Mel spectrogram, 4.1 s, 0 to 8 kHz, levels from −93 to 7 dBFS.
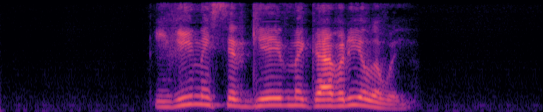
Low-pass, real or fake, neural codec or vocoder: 7.2 kHz; fake; codec, 16 kHz, 1.1 kbps, Voila-Tokenizer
